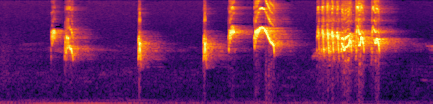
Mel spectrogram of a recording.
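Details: Orange-headed thrush singing agitatedly in nratak style to provoke other birds: spaced sharp notes build into a dense, bright rolling phrase with twisting high tones, against a quiet background.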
